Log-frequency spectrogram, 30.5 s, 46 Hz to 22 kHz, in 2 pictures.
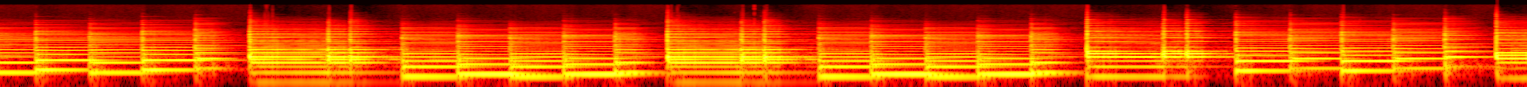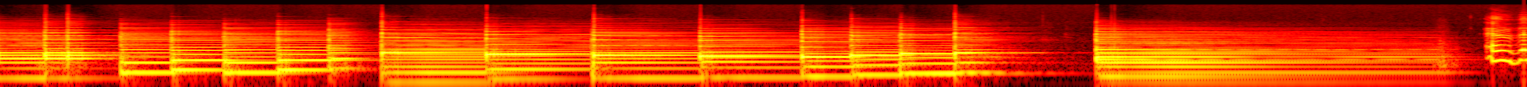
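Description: A 12-bar blues boogie played on a digital piano at a steady tempo: a walking bass line in the left hand under triad chords in the right. Near the end, both hands walk together into a final chord that is held and fades for about four seconds.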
